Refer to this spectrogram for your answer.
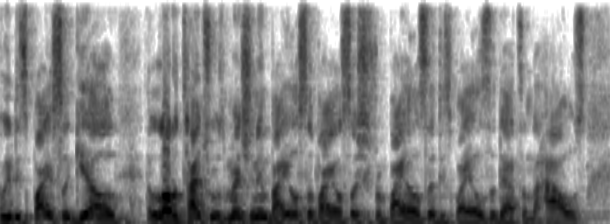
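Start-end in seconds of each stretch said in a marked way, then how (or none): none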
